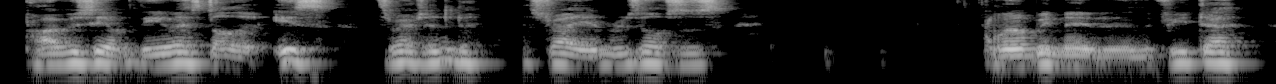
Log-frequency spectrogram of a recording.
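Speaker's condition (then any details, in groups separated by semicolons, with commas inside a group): Cerebral palsy; uses wheelchair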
